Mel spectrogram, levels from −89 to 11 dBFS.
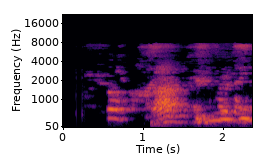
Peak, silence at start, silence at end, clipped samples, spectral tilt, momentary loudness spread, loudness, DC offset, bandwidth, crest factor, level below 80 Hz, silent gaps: -10 dBFS; 0.45 s; 0 s; under 0.1%; -3.5 dB/octave; 9 LU; -28 LUFS; under 0.1%; 8.2 kHz; 18 dB; -70 dBFS; none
